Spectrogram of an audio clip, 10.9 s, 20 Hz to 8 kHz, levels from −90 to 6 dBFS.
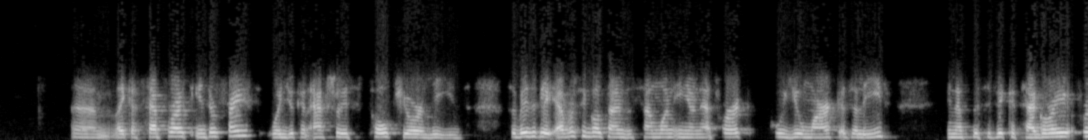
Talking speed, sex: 180 wpm, female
